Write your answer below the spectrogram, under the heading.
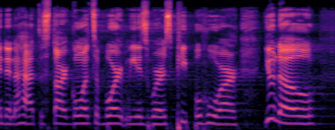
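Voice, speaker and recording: The voice of this woman is bright and sharp in tone. She talks loud. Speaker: student activist. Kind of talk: panel discussion. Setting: stage with audience.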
